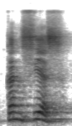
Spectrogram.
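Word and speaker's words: conscious: ओ एन एस सी आई ओ यू एस कंश अस कंश means जागरूक इसी तरह से एफ ए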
